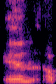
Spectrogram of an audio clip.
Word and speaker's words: Ngoni: And she brought home a goni, which it's actually N''G''O''N''I, Ngoni is how you pronounce it.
